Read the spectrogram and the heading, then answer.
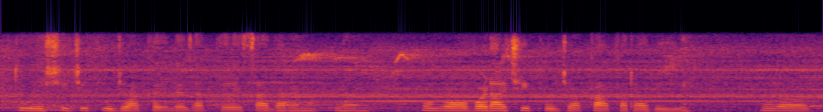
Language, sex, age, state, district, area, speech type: Marathi, female, 45-60, Maharashtra, Nanded, urban, spontaneous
